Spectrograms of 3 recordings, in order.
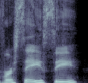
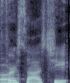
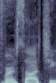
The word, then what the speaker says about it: Versace: He did say that he can't, but we've always known that he can't pronounce things. What was the song Past That Versace? It's Versace. It's Versace, homie.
